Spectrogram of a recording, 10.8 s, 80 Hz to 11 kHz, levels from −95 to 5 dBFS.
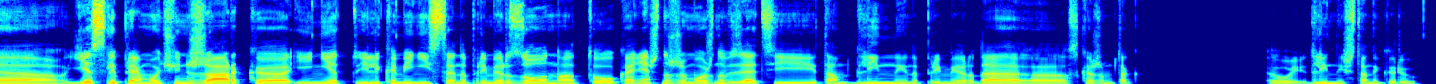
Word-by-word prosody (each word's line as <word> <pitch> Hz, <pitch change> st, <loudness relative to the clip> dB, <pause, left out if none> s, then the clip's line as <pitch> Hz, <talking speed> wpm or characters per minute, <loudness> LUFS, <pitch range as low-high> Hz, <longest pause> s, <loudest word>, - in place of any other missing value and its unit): а, 150 Hz, -2 st, +2 dB
если 175 Hz, +6 st, +8 dB
прям 175 Hz, -1 st, 0 dB
очень 170 Hz, 0 st, -2 dB
жарко 155 Hz, -3 st, +5 dB
и 135 Hz, +1 st, -8 dB
нет 150 Hz, +1 st, -3 dB
или 125 Hz, -1 st, -4 dB
каменистая, 135 Hz, -3 st, +3 dB
например, 110 Hz, 0 st, -5 dB
зона, 170 Hz, -, +1 dB
то, 120 Hz, -1 st, -3 dB
конечно 200 Hz, -, -2 dB
же, 135 Hz, -1 st, -6 dB
можно 135 Hz, -3 st, -4 dB
взять 120 Hz, +1 st, -2 dB
и 100 Hz, -1 st, -5 dB
там 100 Hz, -1 st, -4 dB
длинные, 115 Hz, -2 st, -6 dB
например, 95 Hz, 0 st, -8 dB
да, 95 Hz, -8 st, -1 dB
э, -, -, -14 dB
скажем 100 Hz, -3 st, -9 dB
так, -, -, -11 dB, 1.0 s
ой, 95 Hz, -7 st, -8 dB
длинные 100 Hz, -2 st, -7 dB
штаны, 95 Hz, +2 st, -5 dB
говорю. 85 Hz, 0 st, -10 dB
125 Hz, 155 wpm, -26 LUFS, 100-150 Hz, 1.0 s, если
